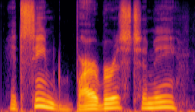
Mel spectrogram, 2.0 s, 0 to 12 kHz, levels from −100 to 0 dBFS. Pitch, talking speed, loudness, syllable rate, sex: 130 Hz, 155 wpm, -17 LUFS, 4.7 syllables/s, male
